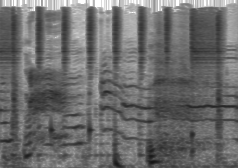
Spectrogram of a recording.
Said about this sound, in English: Oh my God, the cat. Look, is that the cat? Yes, definitely. It is angry. Yeah, you gotta go over there. She's not angry. Wait, what is happening? She's just like saying hi.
